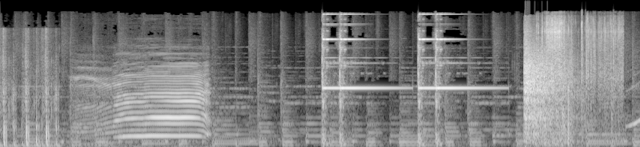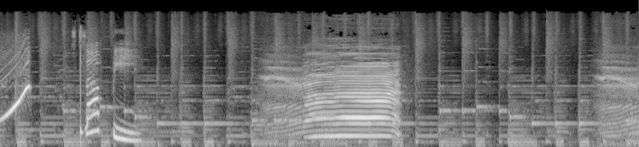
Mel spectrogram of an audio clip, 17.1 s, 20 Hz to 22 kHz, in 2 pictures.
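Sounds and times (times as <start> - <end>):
cow mooing: 1.0 - 2.8, 12.0 - 14.0, 16.5 - 17.0
children's background music: 1.0 - 7.1, 7.8 - 17.0
ringing bell dings: 4.3 - 6.9.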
